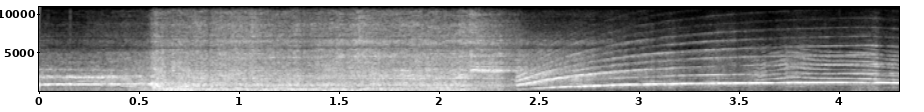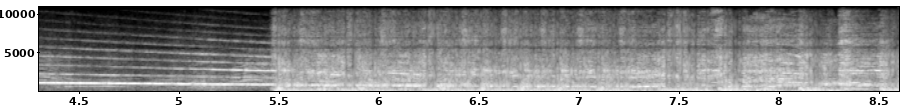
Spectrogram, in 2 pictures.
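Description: DJ mix transition on a loud sound system: the music drops away and a siren-like sweep rises, then slowly slides down. A new dance beat with heavy bass comes in about five and a half seconds in.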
